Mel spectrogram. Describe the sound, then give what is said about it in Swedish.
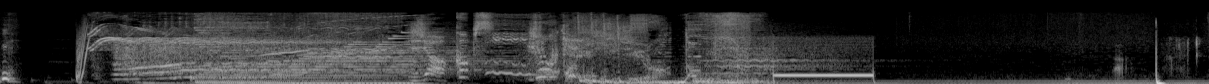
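Electronic telephone-line sounds with buzzing hum and static, rising warbling tones, then a steady ringing tone before the call is answered, stopping abruptly, followed by quiet line noise and a faint click. No one speaks. “Jag ringer”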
